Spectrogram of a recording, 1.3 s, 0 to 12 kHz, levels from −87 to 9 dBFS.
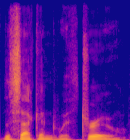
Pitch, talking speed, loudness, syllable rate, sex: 90 Hz, 140 wpm, -16 LUFS, 4.2 syllables/s, male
